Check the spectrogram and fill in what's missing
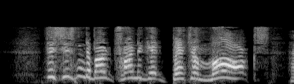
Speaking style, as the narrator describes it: Harry shouted at her

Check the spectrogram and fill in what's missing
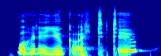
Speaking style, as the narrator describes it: wailed his mother

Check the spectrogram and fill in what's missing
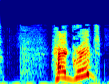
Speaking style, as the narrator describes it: Hermione shouted

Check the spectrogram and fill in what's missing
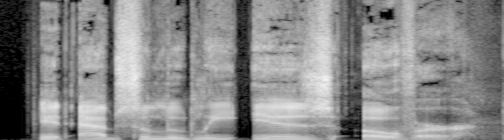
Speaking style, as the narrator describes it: he boomed, considerable authority in his voice

